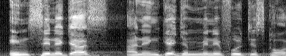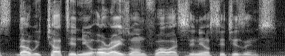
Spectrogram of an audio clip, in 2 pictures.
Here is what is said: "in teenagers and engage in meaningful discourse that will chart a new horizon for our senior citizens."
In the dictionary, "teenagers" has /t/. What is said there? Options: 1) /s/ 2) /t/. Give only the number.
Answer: 1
